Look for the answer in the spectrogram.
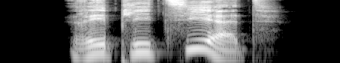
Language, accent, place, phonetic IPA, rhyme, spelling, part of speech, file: German, Germany, Berlin, [ʁepliˈt͡siːɐ̯t], -iːɐ̯t, repliziert, verb, De-repliziert.ogg
- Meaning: 1. past participle of replizieren 2. inflection of replizieren: second-person plural present 3. inflection of replizieren: third-person singular present 4. inflection of replizieren: plural imperative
